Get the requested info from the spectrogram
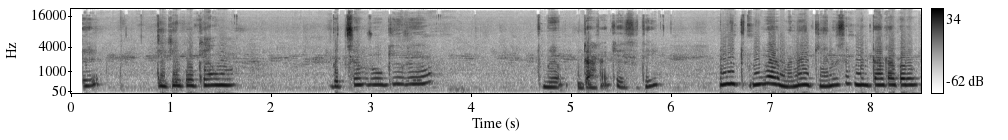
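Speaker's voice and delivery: high-pitched, worked-up reproach; indignant scolding. Acted. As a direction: demand answers as an upset, protective father. Acted father scolds mother over crying child.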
